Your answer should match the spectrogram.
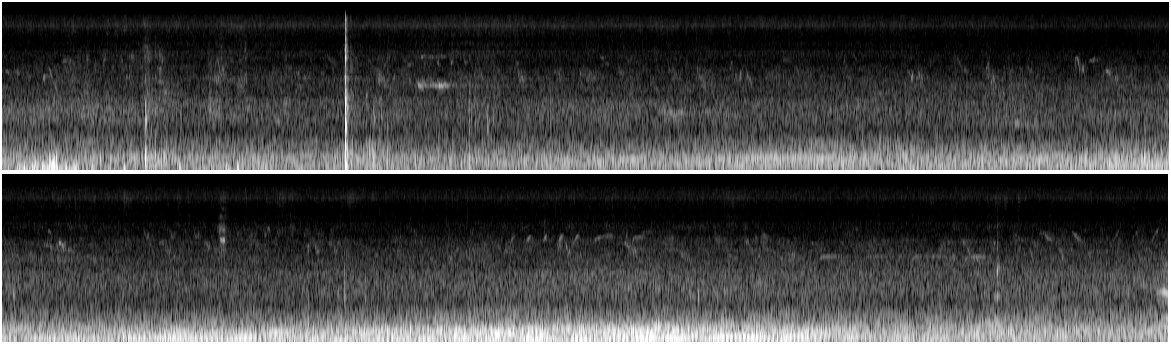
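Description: A tennis ball struck once by a racket, a sharp pop about two and a half seconds in, with a few fainter hits from the far end. In the second half a low engine hum swells up and eases off again near the end.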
